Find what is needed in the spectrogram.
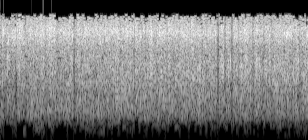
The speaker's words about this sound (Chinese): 鼓掌。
